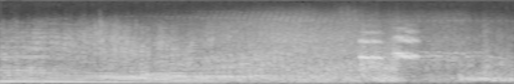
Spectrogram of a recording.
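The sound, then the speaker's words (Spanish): Passenger airplane landing at an airport: a loud, continuous engine roar throughout, with a brief high screech near the end. “El avión de pasajeros aterriza en el aeropuerto de Borduria.”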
